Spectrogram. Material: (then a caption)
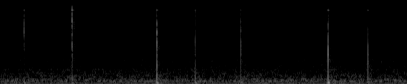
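Glass. Long nails tap on a small glass bottle with a gold cap, filled with yellow oil, close to the mic. Eight short, bright clicks land at irregular intervals over a low, steady background hiss, each one dying away almost instantly.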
